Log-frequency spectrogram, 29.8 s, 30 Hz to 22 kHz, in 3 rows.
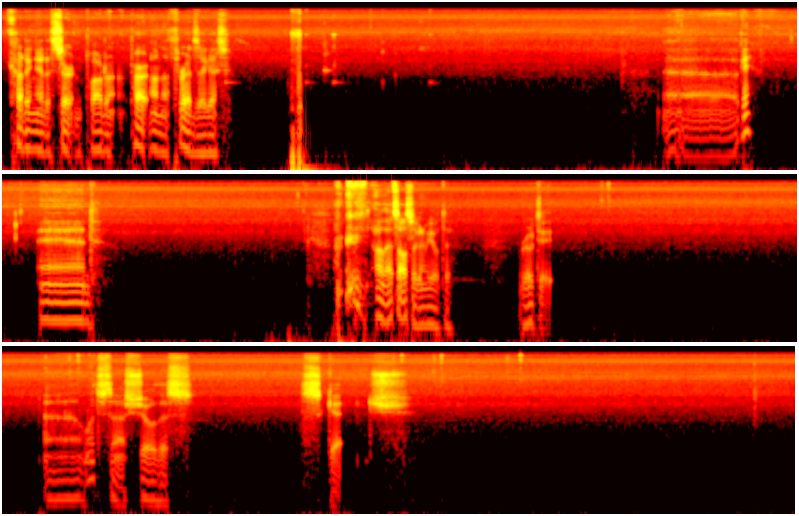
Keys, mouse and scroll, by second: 0.7 click, 9.5 middle click, 10.4-16.4 middle drag, 17.4 click, 20.7 click, 24.8 click, 25.3 click, 26.2 click, 29.4 middle click.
